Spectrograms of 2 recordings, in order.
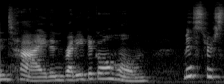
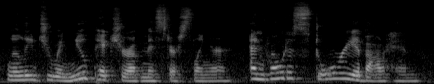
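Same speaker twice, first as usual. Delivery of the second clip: ordinary delivery, nothing marked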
